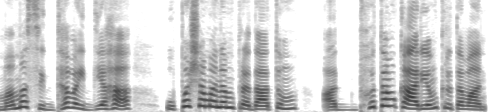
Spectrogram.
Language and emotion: Sanskrit, happy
